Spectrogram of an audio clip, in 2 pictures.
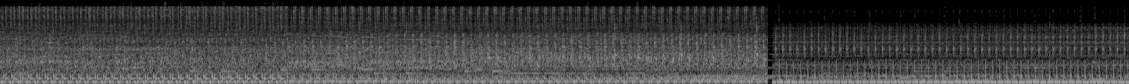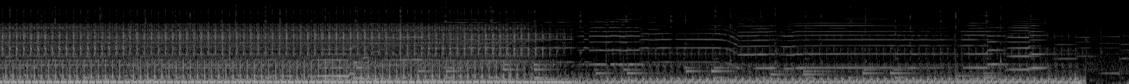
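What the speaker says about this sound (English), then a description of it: "a small ferryman diesel at 6 horsepower strains under load to power a set of classic filament bulbs" Old stationary engines run steadily, among them a steam engine and a small 6-horsepower Ferryman diesel straining under load to power classic filament bulbs; a constant low drone and chug carry throughout, the tone shifting partway and thinning near the end.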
